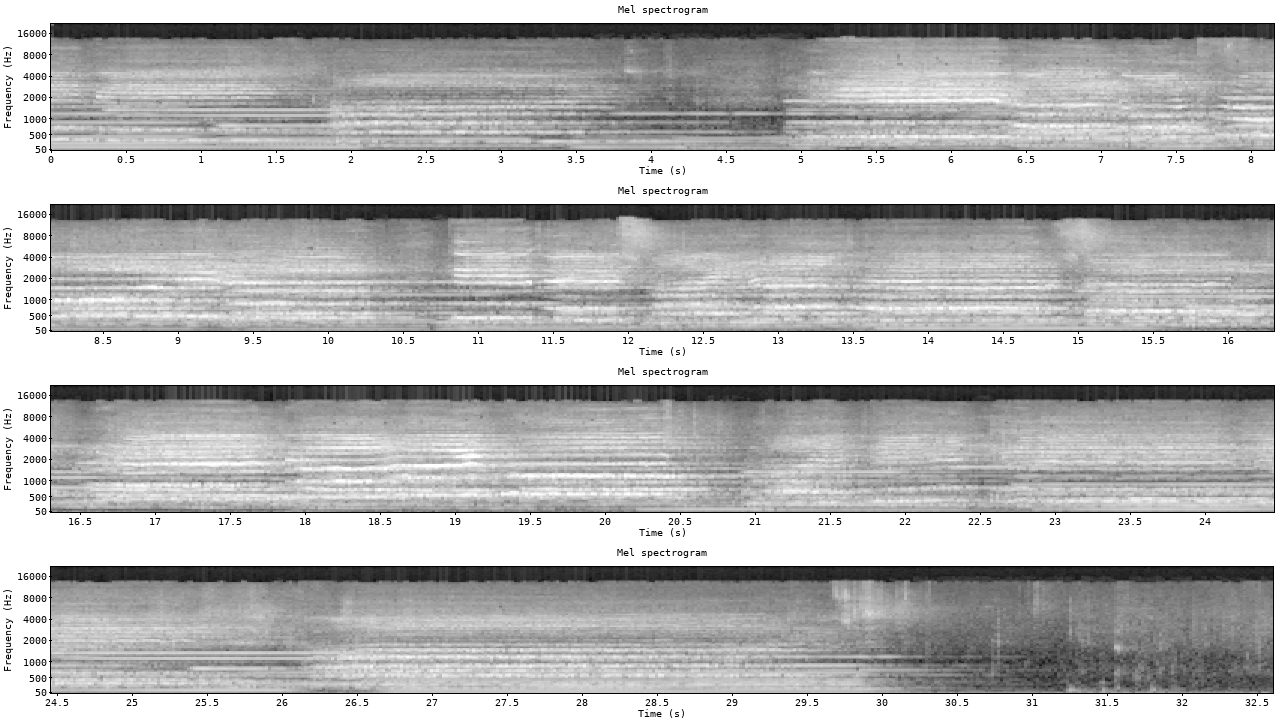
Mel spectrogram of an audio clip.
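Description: Mixed church choir of men and women singing in parts over sustained low accompanying notes, with a short dip about four seconds in. The singing stops right at the end.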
